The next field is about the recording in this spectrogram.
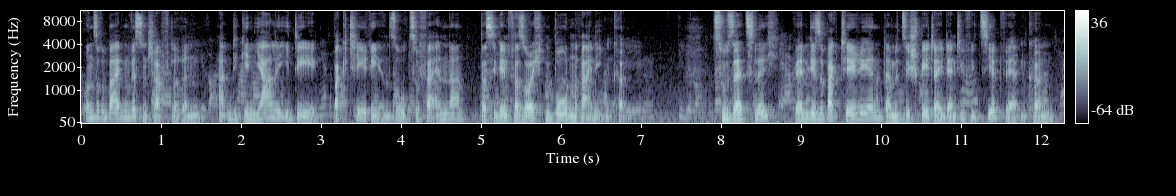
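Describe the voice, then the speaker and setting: A man's voice: medium pitch, expressive, fairly quick. A man reading scripted narration for an educational science film, explaining and storytelling as he goes.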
